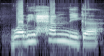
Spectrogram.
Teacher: ہا کو در حلق کے درمیان سے پڑھا جائے گا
